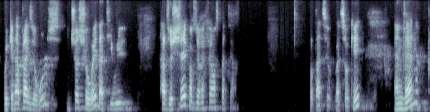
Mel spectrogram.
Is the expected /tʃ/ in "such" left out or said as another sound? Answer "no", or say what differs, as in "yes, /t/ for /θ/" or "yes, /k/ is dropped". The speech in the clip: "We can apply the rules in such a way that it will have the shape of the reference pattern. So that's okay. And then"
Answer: yes, /ʃ/ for /tʃ/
